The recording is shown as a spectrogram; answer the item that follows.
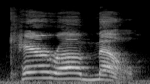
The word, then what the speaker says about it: caramel: There is an A between the R and the M. It's a little hill. You pronounce it caramel.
